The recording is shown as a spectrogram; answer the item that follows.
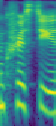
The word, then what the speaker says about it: Kristi: So For those listening, the name Kristi is spelled many different ways, as you might be aware. Mine is K-R-I-S-T-I.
